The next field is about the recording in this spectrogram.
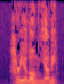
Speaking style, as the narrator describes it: he murmured

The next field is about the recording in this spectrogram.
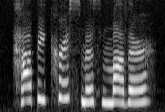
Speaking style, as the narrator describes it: they shouted

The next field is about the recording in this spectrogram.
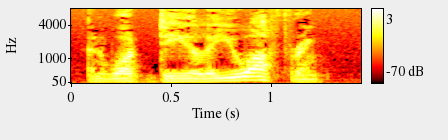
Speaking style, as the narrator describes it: Tug asked softly

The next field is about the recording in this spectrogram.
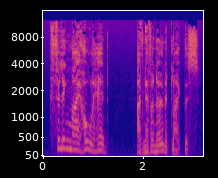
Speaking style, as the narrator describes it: cried

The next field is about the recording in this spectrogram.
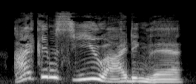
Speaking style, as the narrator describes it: repeated, giggling and snickering

